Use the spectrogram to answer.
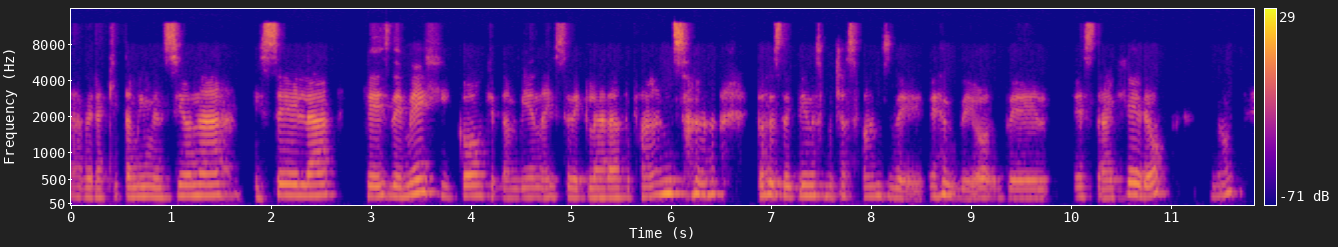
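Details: Adult woman; normal speech.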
